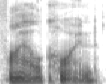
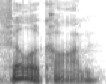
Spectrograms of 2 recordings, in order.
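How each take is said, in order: First: The name is said as Filecoin. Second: The name is said as Filicon. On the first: The speaker calls it right. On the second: The speaker calls it wrong.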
